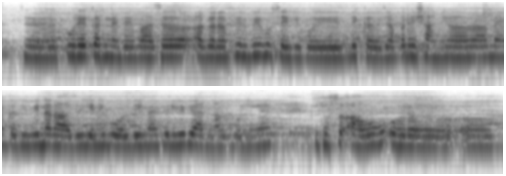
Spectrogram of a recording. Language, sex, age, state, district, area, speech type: Dogri, female, 30-45, Jammu and Kashmir, Samba, rural, spontaneous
